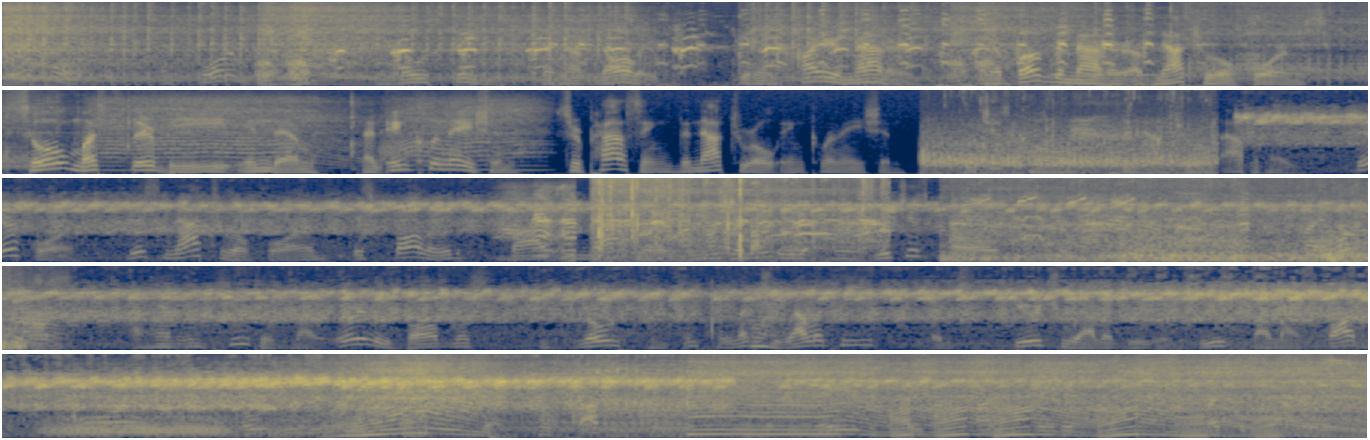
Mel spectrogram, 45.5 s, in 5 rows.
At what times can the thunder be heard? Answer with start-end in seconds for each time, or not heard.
24.4-27.5.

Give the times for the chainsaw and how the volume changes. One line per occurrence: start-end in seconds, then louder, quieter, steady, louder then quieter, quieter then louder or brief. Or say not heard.
0.0-12.8 quieter
36.6-45.4 steady.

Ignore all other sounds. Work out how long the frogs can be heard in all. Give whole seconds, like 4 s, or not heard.
30 s.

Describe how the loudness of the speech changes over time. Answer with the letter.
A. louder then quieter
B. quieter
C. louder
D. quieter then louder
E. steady
B.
